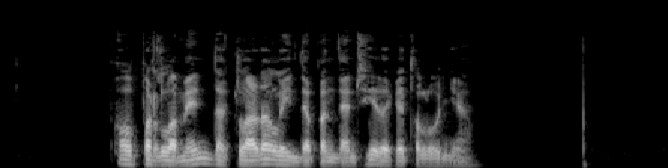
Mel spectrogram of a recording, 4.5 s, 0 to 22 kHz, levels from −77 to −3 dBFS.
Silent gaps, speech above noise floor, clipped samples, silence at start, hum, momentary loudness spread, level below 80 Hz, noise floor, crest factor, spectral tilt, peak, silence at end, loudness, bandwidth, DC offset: none; 53 dB; under 0.1%; 0.75 s; none; 12 LU; -56 dBFS; -77 dBFS; 22 dB; -5.5 dB/octave; -6 dBFS; 1.35 s; -25 LUFS; 10.5 kHz; under 0.1%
